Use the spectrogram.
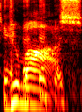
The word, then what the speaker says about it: Dumas: It's Dumas. It's pronounced. It's French. It's Dumas.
